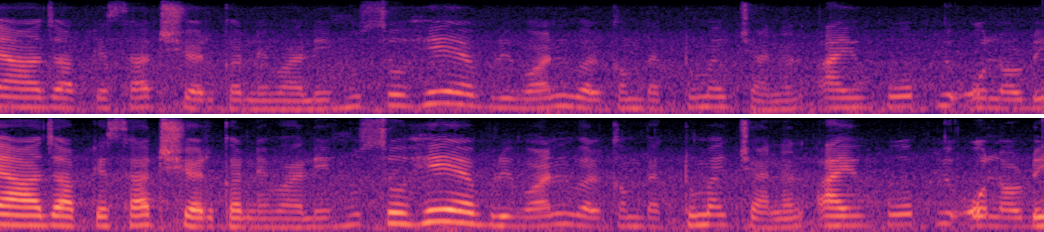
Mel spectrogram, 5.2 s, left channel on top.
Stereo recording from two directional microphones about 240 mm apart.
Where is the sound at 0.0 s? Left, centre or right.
Right.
